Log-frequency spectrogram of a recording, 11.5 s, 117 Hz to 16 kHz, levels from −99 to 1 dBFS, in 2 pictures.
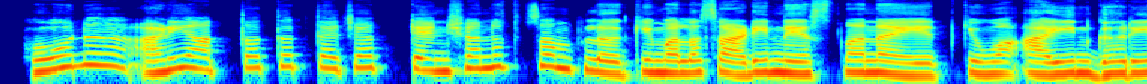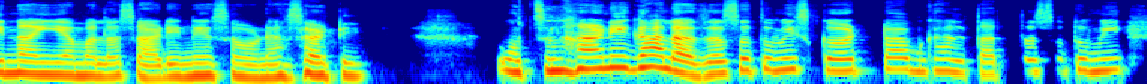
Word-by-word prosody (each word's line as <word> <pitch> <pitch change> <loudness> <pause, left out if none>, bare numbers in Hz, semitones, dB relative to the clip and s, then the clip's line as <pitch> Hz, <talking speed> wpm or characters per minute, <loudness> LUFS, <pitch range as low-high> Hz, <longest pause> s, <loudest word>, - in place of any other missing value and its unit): हो 265 +5 +3
ना 365 +2 0 0.3
आणि 255 +6 +3
आता 295 +2 -3
तर 330 - -3
त्याच्यात 310 +1 -3 0.2
टेन्शनच 295 +4 0
संपलं 280 -9 +1
की 245 - 0
मला 230 0 +3
साडी 235 -1 +2
नेसता 235 0 +2
नाही 220 -4 +3
येत 200 -1 -1
किंवा 220 -2 -1
आई 215 0 +3
घरी 225 +2 +1
नाहीये 215 -2 +1
मला 195 -1 -2
साडी 185 -1 -3
नेसवण्यासाठी. 195 +1 -1 0.7
उचला 260 +2 +1
आणि 305 +2 +5
घाला. 300 -7 +5
जसं 220 +5 -1
तुम्ही 275 0 -3
स्कर्ट 260 -2 -3
टॉप 280 -3 -3
घालतात 230 -4 -7
तसं 245 +1 -11
तुम्ही 260 0 -3
235 Hz, 160 wpm, -23 LUFS, 215-270 Hz, 0.7 s, आणि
